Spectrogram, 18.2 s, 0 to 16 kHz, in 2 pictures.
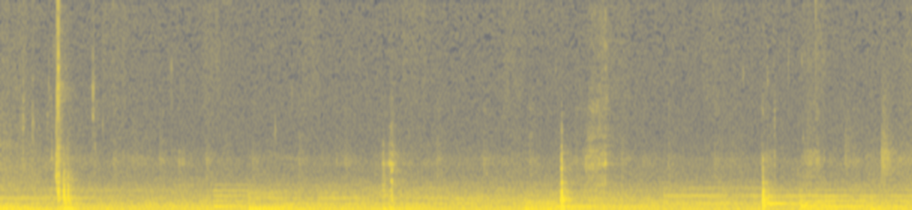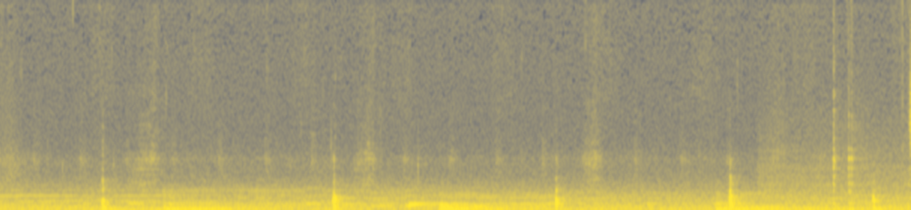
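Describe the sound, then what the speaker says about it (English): A knife cuts through a block of firm organic tofu on a board, giving a slow series of soft, distinct thuds spaced a few seconds apart, quiet and close with no talking. "we're going to cube 1 block of firm organic tofu"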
